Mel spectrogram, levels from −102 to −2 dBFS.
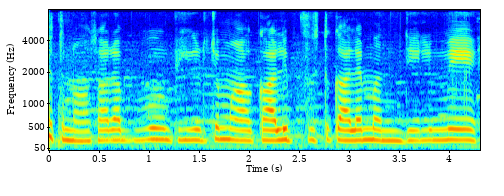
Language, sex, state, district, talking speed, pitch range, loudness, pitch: Magahi, female, Bihar, Jamui, 140 wpm, 215-230 Hz, -30 LUFS, 220 Hz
